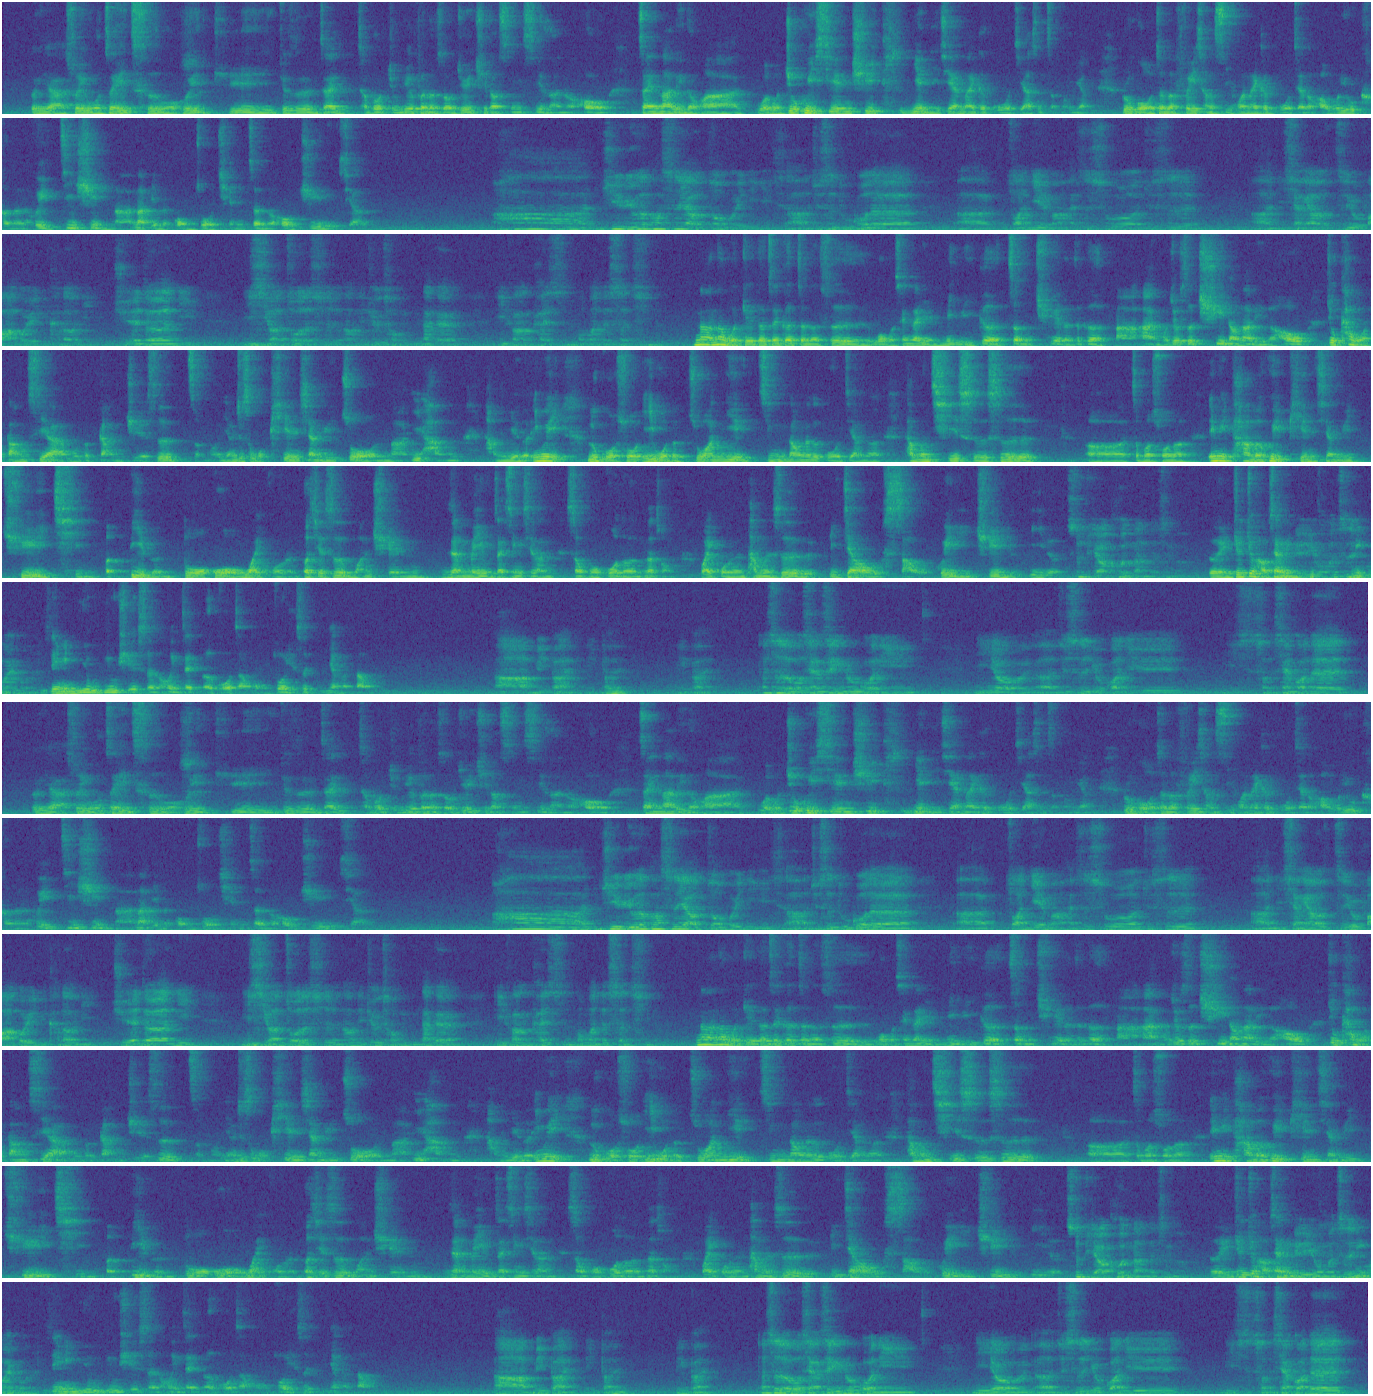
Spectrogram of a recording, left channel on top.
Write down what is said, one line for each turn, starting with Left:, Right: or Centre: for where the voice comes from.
Left: 对呀，所以我这一次我会去，
Right: 是。
Left: 就是在差不多九月份的时候就会去到新西兰，然后在那里的话，我我就会先去体验一下那个国家是怎么样。如果我真的非常喜欢那个国家的话，我有可能会继续拿那边的工作签证，然后居留下来。
Right: 啊，拘留的话是要做回你啊、就是读过的啊、专业吗？还是说就是啊、你想要自由发挥？你看到你觉得你你喜欢做的事，然后你就从那个地方开始慢慢的升起呢？
Left: 那那我觉得这个真的是我我现在也没有一个正确的这个答案，我就是去到那里，然后就看我当下我的感觉是怎么样，就是我偏向于做哪一行行业的。因为如果说以我的专业进到那个国家呢，他们其实是呃，怎么说呢？因为他们会偏向于去请本地人多过外国人，而且是完全你像没有在新西兰生活过的那种外国人，他们是比较少会去留意的。
Right: 是比较困难的，是吗？
Left: 对，就就好像你你是一名你是一名留留学生，
Right: 给予我们这里外国人。
Left: 然后你在德国找工作也是一样的道理。
Right: 啊，明白，明白，
Left: 嗯，
Right: 明白。但是我相信，如果你你有呃，就是有关于你所相关的，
